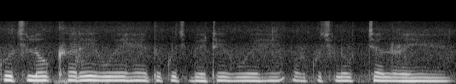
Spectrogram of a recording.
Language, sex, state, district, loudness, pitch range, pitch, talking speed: Hindi, female, Arunachal Pradesh, Papum Pare, -15 LUFS, 165-185 Hz, 175 Hz, 210 wpm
